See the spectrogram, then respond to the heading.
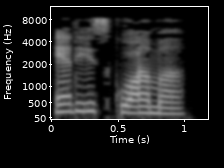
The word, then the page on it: antisquama: British English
